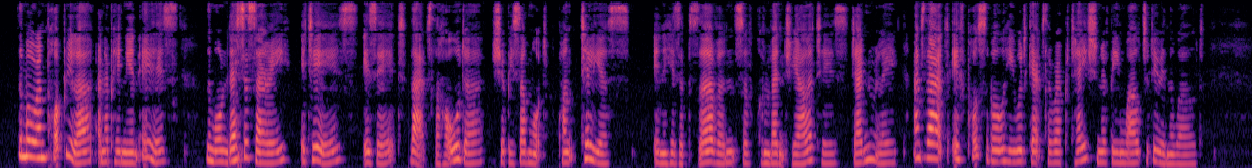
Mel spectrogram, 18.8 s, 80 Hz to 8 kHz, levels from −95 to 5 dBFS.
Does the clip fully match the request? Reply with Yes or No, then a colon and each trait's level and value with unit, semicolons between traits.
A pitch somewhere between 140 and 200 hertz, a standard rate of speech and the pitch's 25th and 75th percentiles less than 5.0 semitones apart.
No: medium, 185 Hz; slow, 130 wpm; average, 3.5 semitones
